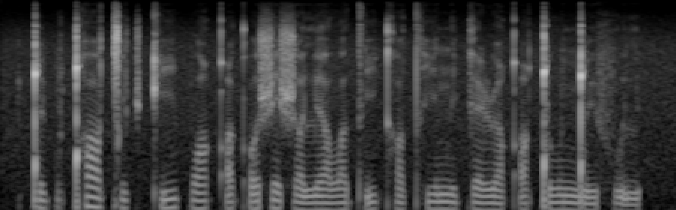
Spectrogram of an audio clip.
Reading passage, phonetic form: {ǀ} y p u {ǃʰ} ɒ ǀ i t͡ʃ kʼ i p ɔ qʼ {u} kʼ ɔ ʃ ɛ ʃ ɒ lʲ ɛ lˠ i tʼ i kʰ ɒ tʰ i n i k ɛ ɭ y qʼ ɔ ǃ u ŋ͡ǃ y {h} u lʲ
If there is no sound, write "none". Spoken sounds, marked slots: ǃ, ǃʰ, u, f

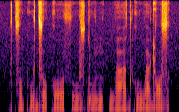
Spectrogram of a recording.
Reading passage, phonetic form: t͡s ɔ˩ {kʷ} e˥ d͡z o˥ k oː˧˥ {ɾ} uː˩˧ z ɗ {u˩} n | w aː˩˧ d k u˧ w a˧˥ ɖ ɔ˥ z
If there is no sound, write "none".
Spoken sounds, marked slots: kʷ, θ, u˩˧

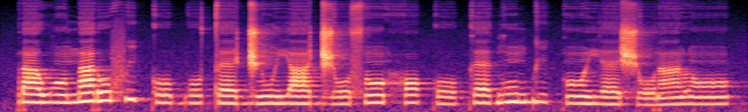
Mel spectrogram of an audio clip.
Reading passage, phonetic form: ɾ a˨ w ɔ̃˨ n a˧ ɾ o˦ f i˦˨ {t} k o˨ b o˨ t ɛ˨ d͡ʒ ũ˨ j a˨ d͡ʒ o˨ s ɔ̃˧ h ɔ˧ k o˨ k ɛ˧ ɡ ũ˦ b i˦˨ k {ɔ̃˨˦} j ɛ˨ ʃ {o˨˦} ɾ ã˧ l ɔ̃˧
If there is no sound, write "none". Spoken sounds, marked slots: none, ɔ̃˧, o˨

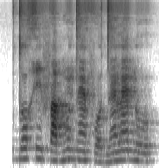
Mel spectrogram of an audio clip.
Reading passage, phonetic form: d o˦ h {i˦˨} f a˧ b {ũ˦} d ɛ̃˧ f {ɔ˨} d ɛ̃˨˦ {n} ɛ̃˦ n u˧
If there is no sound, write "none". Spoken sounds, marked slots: i˦˨, ũ˦, o˨, l

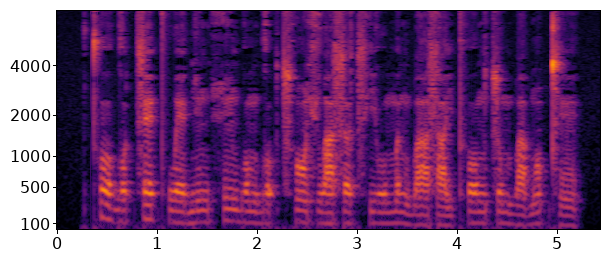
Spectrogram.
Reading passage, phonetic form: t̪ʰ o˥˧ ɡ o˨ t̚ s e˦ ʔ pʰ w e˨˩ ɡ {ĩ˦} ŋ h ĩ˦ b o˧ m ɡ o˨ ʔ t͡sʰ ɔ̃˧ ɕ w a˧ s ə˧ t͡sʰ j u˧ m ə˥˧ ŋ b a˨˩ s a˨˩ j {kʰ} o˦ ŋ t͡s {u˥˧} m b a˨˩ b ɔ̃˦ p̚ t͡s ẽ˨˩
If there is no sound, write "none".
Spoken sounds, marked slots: ĩ˧, pʰ, u˧

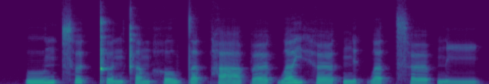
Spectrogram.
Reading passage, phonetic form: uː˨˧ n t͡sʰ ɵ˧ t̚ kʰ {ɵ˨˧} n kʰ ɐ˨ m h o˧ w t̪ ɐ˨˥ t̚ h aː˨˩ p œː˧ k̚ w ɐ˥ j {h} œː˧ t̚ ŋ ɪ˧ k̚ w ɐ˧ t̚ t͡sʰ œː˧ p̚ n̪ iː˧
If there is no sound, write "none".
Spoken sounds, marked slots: ɵ˨˧, h

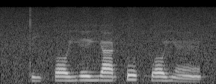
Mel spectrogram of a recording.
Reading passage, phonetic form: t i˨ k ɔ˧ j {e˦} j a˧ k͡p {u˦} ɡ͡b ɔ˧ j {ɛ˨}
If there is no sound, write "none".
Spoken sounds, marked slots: e˦, o˦, ɛ̃˨

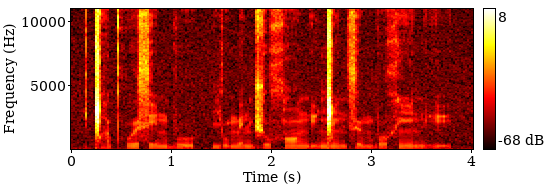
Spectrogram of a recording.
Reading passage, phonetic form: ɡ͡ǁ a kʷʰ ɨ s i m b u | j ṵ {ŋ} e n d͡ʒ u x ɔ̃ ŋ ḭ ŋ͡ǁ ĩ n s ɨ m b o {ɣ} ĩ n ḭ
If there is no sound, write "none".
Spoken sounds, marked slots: m, x

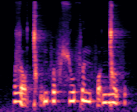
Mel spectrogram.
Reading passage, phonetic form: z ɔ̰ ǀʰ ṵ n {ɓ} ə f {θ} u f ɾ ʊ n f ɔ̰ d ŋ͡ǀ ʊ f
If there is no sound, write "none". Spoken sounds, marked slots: f, ɕ

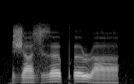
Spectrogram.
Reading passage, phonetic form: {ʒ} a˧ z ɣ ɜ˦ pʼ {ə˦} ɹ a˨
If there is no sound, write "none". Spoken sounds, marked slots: ʒ, ə˦

